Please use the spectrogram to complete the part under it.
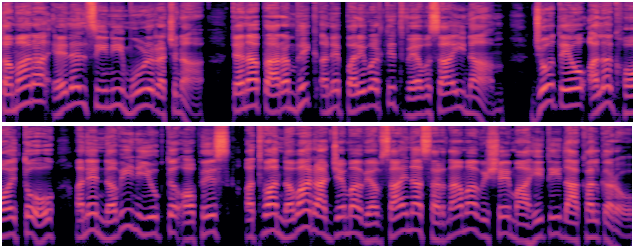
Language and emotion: Gujarati, neutral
